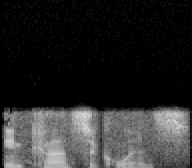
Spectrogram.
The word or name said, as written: inconsequence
